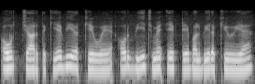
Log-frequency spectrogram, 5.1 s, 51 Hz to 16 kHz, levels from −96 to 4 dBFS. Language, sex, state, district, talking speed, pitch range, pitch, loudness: Hindi, male, Uttar Pradesh, Saharanpur, 175 wpm, 135-150 Hz, 145 Hz, -17 LUFS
